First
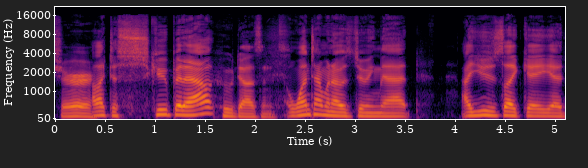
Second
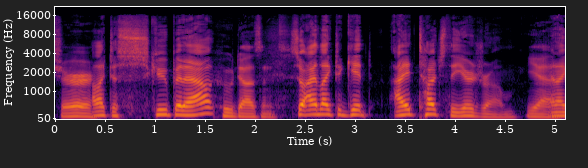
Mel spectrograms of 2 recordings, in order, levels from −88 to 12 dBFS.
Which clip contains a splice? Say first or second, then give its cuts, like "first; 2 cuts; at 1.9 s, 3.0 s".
first; 1 cut; at 2.3 s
